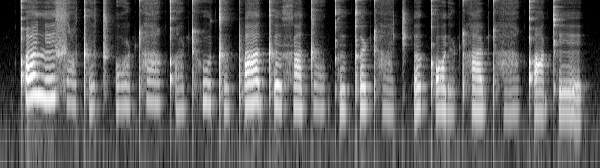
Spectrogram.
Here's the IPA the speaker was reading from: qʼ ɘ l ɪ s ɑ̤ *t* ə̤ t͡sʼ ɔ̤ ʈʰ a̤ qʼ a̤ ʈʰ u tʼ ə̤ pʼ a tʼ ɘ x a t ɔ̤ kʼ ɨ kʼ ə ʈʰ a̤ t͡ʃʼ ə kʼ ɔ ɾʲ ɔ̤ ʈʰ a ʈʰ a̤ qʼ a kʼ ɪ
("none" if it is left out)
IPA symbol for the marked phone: tʼ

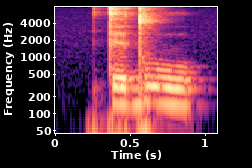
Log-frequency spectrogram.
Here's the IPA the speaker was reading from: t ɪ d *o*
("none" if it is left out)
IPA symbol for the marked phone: u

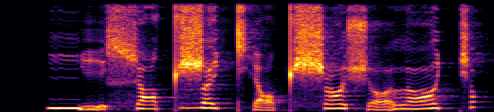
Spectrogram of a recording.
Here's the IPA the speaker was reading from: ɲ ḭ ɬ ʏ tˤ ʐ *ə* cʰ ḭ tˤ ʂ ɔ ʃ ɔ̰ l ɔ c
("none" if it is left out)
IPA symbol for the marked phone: ə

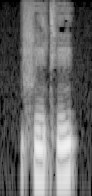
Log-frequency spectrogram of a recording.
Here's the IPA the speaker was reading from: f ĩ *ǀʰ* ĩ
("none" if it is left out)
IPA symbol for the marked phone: tʰ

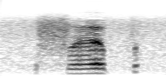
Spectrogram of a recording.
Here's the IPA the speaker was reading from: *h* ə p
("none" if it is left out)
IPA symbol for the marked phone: f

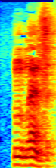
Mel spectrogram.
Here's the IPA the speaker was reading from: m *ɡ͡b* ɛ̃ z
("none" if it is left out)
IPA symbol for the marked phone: b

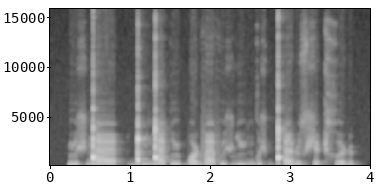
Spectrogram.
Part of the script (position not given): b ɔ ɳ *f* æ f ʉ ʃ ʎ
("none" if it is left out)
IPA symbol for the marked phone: v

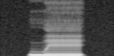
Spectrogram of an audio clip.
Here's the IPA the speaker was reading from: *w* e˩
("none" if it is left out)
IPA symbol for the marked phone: w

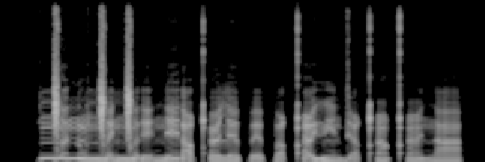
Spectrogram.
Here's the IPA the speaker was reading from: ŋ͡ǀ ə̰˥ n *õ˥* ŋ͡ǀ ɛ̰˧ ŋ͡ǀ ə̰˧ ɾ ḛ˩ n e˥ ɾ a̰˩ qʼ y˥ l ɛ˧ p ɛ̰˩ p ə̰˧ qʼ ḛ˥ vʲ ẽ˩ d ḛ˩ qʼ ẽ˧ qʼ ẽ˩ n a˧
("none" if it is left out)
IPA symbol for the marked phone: õ˧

